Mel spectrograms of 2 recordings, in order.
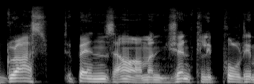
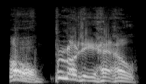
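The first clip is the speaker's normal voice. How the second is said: higher, louder alarmed shout; 5 semitones higher, 6 dB louder than usual. A narrator's reading. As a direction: curse loudly on realizing the mistake. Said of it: "he shouted".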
